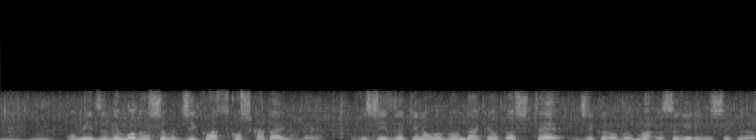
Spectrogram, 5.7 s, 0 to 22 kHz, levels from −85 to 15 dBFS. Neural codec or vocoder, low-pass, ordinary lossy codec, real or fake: none; none; none; real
